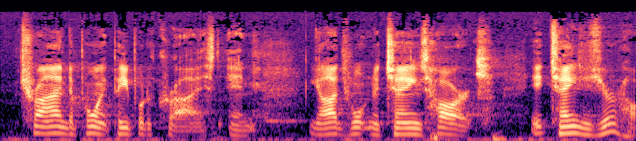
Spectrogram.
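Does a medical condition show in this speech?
Yes: cleft lip and palate; born with cleft lip and cleft palate, lip scar hidden by mustache.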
